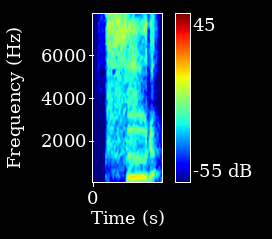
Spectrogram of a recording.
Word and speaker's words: Fud: But it was hosted by Food Rapper, F-U-D, but like with the long U sound.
